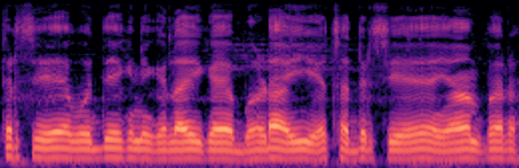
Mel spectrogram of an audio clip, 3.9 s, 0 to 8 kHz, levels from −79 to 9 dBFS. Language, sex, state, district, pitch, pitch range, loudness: Hindi, male, Rajasthan, Bikaner, 115 Hz, 110-120 Hz, -15 LUFS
